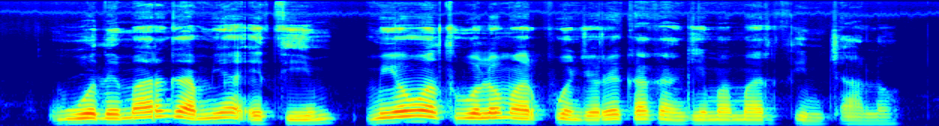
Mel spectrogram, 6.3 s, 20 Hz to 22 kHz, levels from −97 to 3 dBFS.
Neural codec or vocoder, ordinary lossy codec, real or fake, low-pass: none; none; real; none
